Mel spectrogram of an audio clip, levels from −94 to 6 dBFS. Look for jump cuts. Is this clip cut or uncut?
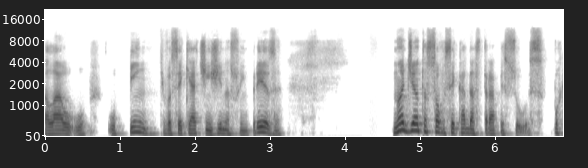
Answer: uncut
